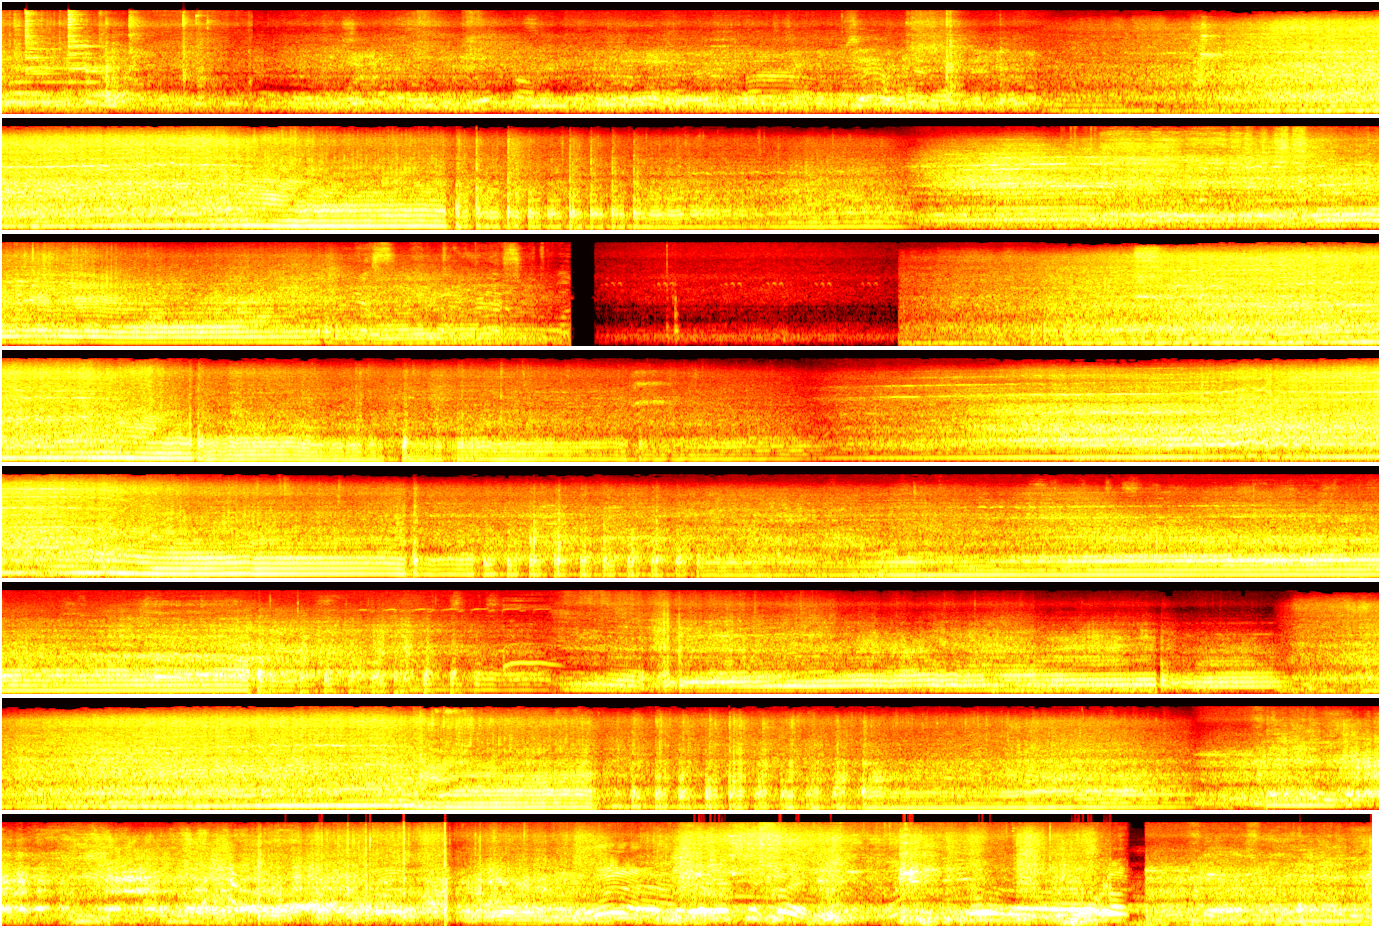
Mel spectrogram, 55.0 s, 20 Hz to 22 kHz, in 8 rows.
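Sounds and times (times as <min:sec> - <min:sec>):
rally cars passing at speed: 0:00.9 - 0:16.6, 0:18.3 - 0:55.0.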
